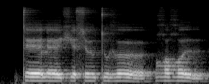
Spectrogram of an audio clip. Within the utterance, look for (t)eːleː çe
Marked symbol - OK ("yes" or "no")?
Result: yes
